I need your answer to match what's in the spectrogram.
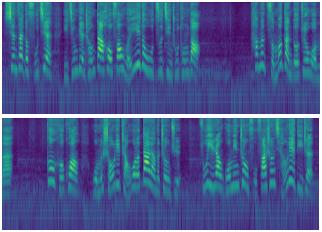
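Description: A woman's voice: extremely high pitch, animated, normal speed, sharp tone, soft background music, heavily acted. A woman reading the lines of a confident, dismissive older male official in a novel, speaking in a self-assured, offhand way.

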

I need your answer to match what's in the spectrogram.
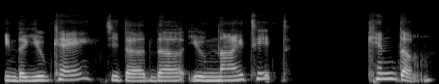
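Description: A woman's voice: on the low side, slow, no echo, clean studio sound. A woman English teacher, giving a live-streamed lesson in a chatty, patient way with frequent laughter.

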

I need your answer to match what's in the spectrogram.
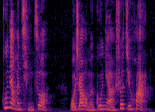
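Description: A woman's voice: on the high side, lively intonation, moderate pace, a little mellow, lightly acted. A woman doing a wheedling, fawning sister-in-law. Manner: wheedling, coaxing, secretive.

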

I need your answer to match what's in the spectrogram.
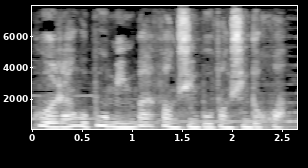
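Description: A woman's voice: a little high, steady tone, brisk, a little mellow, soft background music, close to an everyday voice. A woman playing a frail, touchy young noblewoman. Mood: wry, wounded. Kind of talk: audio drama acting.

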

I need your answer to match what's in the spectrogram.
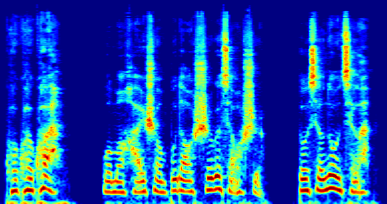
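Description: A woman voicing an urgent, commanding male police team leader in an audiobook, giving brisk orders. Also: fairly low pitch, steady tone, close to an everyday voice.

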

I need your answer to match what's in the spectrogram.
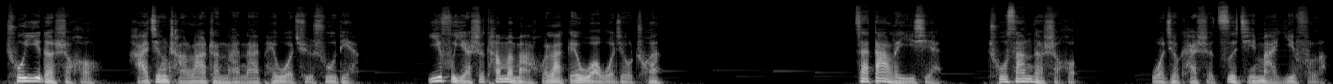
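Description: Very deep-voiced man reading gently. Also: big pitch swings, moderate pace, pauses often, breathy edge, dry recording. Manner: gentle, reflective first-person reading. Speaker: audiobook host reading an essay. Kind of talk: scripted narration. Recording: dry studio voice over faint music.

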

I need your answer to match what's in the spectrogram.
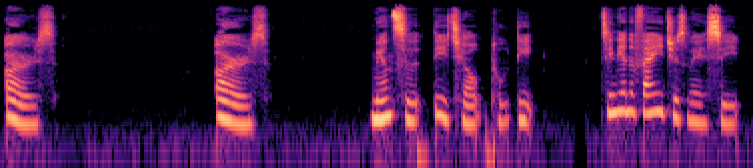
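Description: A woman giving a scripted English vocabulary lesson, spelling words letter by letter and reading example sentences slowly and carefully. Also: mid-range voice, expressive, mellow, dry recording, clean studio sound. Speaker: English teacher.

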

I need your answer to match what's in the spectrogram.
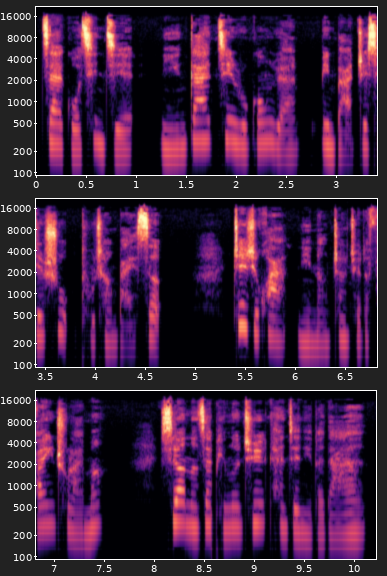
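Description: A woman teaching English vocabulary, spelling words out letter by letter and reading example sentences slowly. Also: fairly high pitch, a little mellow, breathy edge, dry recording, studio quality. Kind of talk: slow, clear vocabulary lesson.

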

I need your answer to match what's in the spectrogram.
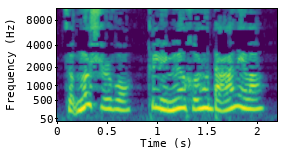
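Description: A fearless monkey warrior barks bold, bossy orders, as a woman storyteller puts him on. The tone is mellow and a bit husky. It is recorded dry, slightly off the mic. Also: sits high, rapid-fire, no echo, far from the mic. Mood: eager. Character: brash, fearless male monkey warrior disciple.

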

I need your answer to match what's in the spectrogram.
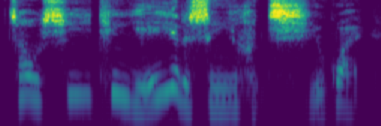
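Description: A woman reading a novel aloud as a narrator, expressive and dramatic. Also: on the high side, normal speed, slightly rough, dry recording. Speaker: audiobook narrator. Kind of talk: storybook narration.

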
